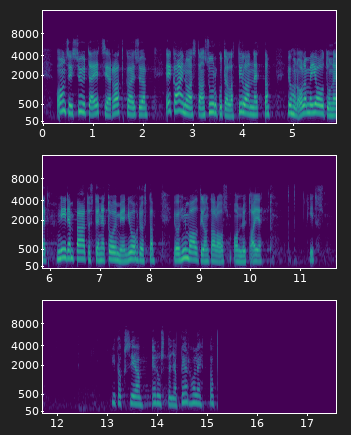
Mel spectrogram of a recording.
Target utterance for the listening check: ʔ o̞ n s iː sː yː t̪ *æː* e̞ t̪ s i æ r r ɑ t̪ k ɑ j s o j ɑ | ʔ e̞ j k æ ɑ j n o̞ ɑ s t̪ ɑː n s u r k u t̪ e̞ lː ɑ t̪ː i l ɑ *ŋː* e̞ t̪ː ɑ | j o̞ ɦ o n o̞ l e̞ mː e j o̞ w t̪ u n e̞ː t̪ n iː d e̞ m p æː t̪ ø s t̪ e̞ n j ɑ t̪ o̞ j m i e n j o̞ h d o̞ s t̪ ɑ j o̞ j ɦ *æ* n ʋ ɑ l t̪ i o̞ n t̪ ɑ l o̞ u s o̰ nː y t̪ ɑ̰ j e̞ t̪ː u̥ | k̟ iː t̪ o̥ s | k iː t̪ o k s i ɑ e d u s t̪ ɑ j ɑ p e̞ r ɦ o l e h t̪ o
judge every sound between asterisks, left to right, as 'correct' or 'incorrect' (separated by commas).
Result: incorrect, incorrect, incorrect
